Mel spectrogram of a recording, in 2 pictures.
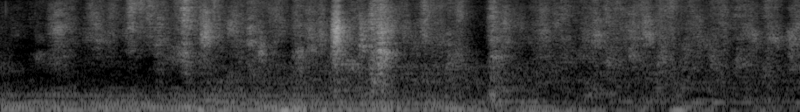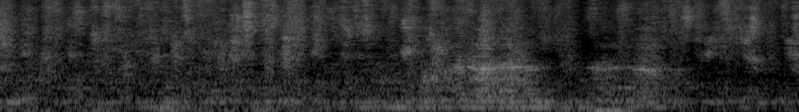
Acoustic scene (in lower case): restroom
